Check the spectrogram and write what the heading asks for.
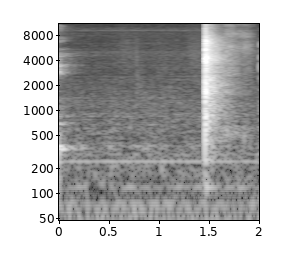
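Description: A single sharp click about one and a half seconds in, against quiet room tone.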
